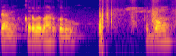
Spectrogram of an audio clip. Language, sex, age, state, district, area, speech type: Odia, male, 45-60, Odisha, Kendujhar, urban, spontaneous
